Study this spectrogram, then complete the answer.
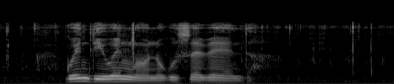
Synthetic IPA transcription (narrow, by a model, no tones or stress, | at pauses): k̬wentʼiwɛŋ͡ǀʱɔnok̬usɛɓɛːnd͡zʱa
